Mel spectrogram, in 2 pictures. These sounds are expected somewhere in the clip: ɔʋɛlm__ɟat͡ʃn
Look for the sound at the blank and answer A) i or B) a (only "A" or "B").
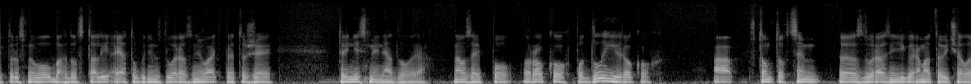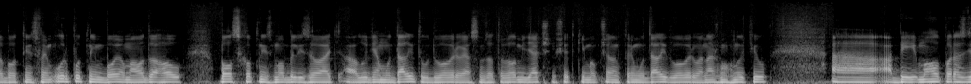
A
